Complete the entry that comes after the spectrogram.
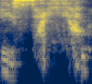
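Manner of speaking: hushed, soft, breathy whisper. Voicing a character as the player hears her: whispering. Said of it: "you hear her whisper".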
